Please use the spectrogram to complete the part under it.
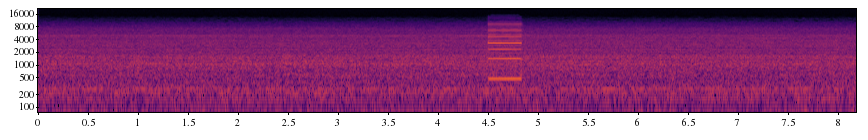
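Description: A jet engine roars steadily inside a cockpit.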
